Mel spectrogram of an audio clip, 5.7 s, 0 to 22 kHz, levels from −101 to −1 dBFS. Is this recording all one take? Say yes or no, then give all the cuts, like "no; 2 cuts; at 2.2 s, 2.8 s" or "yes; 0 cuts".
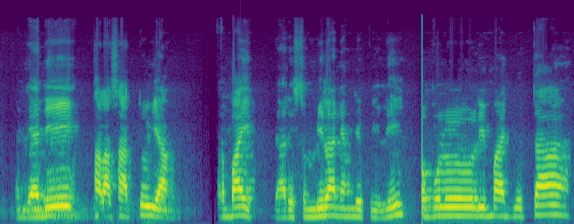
no; 2 cuts; at 0.9 s, 4.2 s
